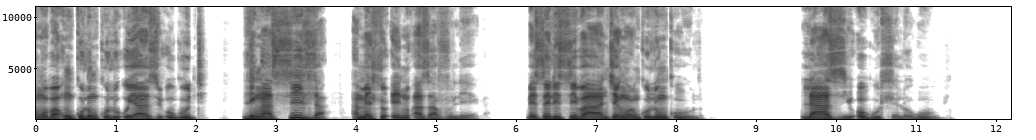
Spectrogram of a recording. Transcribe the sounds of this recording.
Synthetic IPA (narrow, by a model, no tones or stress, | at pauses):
ŋɔβaʔuŋkʼuluŋkʼuluʔujaziʔuɣutʰi̥ | liŋasiɮaː | mɛɬɔʔenuʔazavulɛ̰ːɣa | βɛs̬elisiβand͡ʒʱɛŋoŋkʼuluŋkʼuːlu | laziʔoɣuɬɛloɣuːβi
